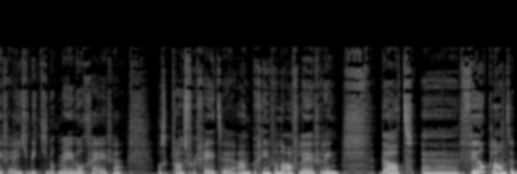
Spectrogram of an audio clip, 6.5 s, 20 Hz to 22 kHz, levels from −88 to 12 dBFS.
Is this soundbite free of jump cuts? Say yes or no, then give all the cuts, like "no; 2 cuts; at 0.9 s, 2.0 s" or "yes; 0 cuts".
yes; 0 cuts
